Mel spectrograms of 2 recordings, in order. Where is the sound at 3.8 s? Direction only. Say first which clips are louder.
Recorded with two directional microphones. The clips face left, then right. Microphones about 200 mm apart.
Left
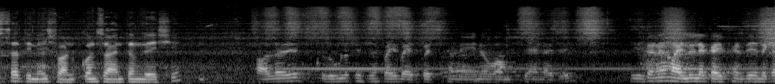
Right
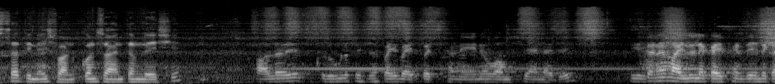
Right 1 dB; 5° right (ahead or behind).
